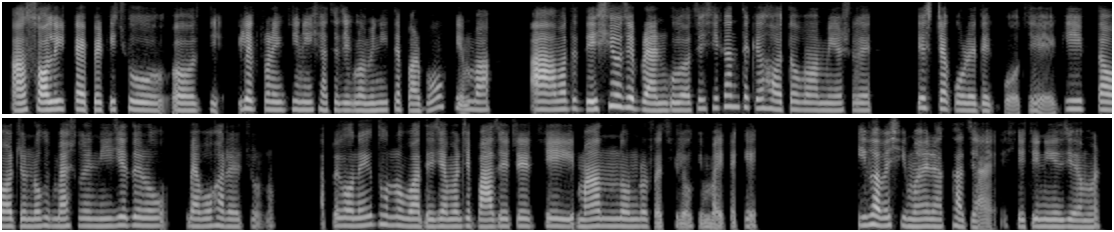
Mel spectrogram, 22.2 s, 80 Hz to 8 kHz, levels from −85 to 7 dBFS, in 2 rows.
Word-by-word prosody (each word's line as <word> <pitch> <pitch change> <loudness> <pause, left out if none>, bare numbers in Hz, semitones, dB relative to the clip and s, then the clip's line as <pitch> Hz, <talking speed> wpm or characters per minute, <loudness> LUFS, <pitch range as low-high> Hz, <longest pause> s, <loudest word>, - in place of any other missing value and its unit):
আ - - +10 0.2
solid 210 +2 +8
টাইপের 200 -1 +4
কিছু 210 +2 -5 0.5
অ - - +6 0.3
জি 190 - -7 0.3
electronic 210 -3 +2
জিনিস 200 -1 -1
আছে 195 +1 -6
এগুলো 185 0 0
আমি 185 +1 0
নিতে 205 +2 -3
পারব। 180 0 0 0.3
কিংবা 205 -1 0 0.5
আ - - +11 0.2
আমাদের 220 +2 0
দেশীয় 290 +8 +4
যে 255 - +7
ব্র্যান্ডগুলো 190 0 +4
আছে, 195 +5 -5
সেখান 285 +3 0
থেকে 255 -3 -2
হয়তোবা 205 -2 0
আমি 190 0 -2
আসলে 190 -1 -5 0.5
চেষ্টা 240 -3 +1
করে 190 -1 +1
দেখবো, 175 - -6 0.2
যে - - -7 0.3
গিফট 220 0 -1
দেওয়ার 195 -2 +4
জন্য 190 -1 -2
কিংবা 190 -2 -2
আসলে 195 -1 -6
নিজেদেরও 200 0 0 0.4
ব্যবহারের 190 -1 -1
জন্য। - - -13 0.5
আপনাকে 205 - -4
অনেক 205 +2 0
ধন্যবাদ, 210 -4 +1
এইযে 180 +1 -1
আমার 185 0 0
যে - - +1
বাজেটের 190 +2 +2
যেই 195 -1 +2 0.2
মানদণ্ডটা 185 - +1
ছিল - - -9
কিংবা 90 -1 -4
এটাকে - - -8 1.1
কিভাবে 215 -1 +4
সীমায় 190 -2 0
রাখা 185 +1 -2
যায়, 165 - -2 0.2
সেটি 180 0 -5
নিয়ে 180 0 0
যে 180 - +1
আমার 170 +2 -3
195 Hz, 155 wpm, -25 LUFS, 185-210 Hz, 1.1 s, আ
